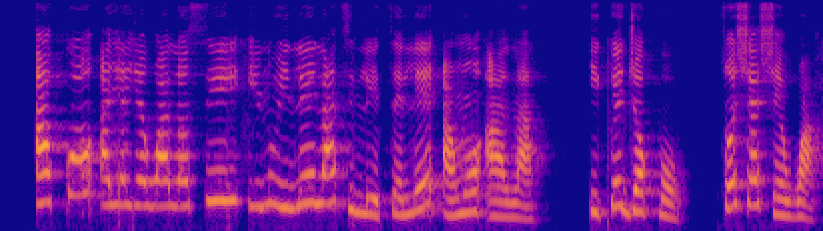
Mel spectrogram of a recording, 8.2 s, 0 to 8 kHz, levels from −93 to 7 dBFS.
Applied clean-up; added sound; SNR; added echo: neural mask model DeepFilterNet 3.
